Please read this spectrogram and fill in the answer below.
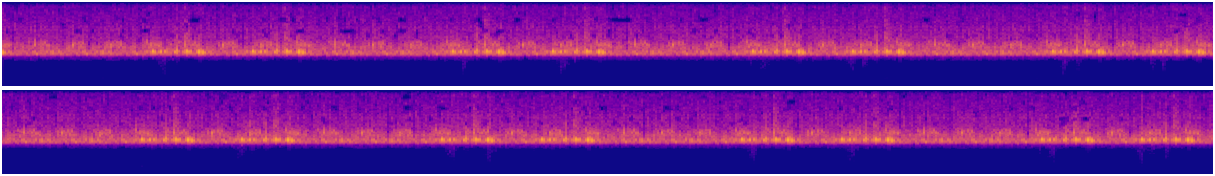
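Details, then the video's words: Crickets chirping in a calming night soundscape: high, shrill pulsed chirps arriving in pairs about every one and a half seconds, steady and regular throughout, with no other sounds and no low tones. "Calming Cricket Sounds"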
